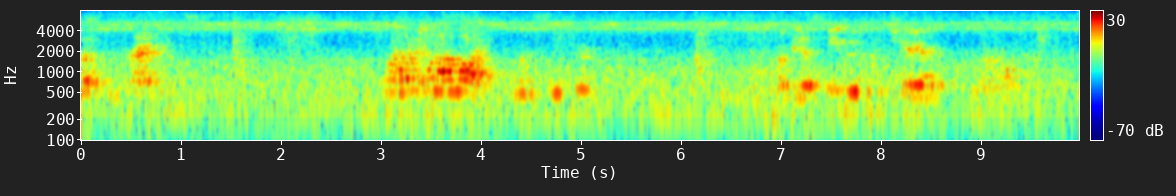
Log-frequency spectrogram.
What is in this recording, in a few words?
Master Bed Room Unexplained Childs Voice (Want a sticker) AMPLIFIED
